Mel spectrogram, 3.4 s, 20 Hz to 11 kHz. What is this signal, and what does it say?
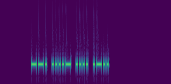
Morse code, heard as a keyed tone, about 36 wpm, 700 Hz. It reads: G4HL
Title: DXCC-100 Call Signs - 4 Characters - 35wpm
